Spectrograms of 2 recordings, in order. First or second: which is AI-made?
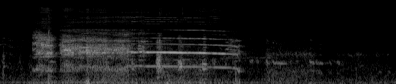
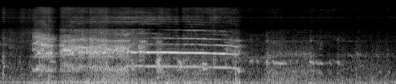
second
